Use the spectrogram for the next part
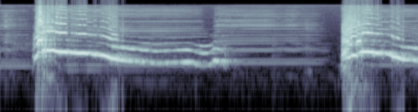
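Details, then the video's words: A singing dog gives a long howl that starts high and slides steadily downward with a wavering end, falls silent, then begins another high descending howl; a faint steady tone sounds underneath. "dog singing"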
